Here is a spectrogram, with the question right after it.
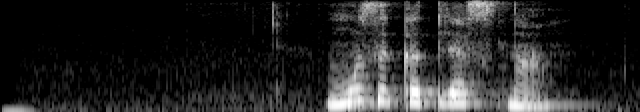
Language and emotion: Russian, neutral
